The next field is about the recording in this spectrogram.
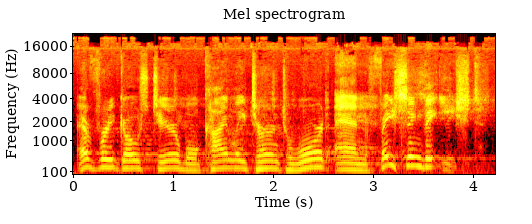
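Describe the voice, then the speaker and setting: An actor playing a brash, wily ghost lawyer, theatrical and self-assured, in an old-style radio play. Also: male voice, on the high side, measured pace, a little mellow, close to an everyday voice. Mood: urgent. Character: brash, wily male ghost lawyer, newly dead, cocksure. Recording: long hall reverb.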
